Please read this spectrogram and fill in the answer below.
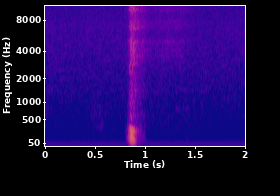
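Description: A single short vocal sound just under a second in, amid near silence.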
